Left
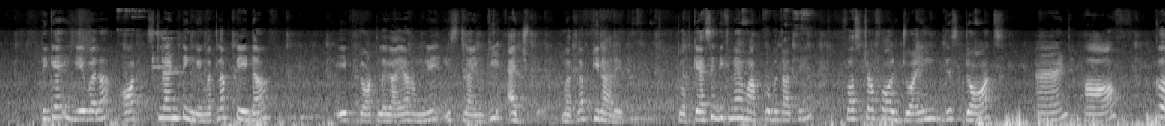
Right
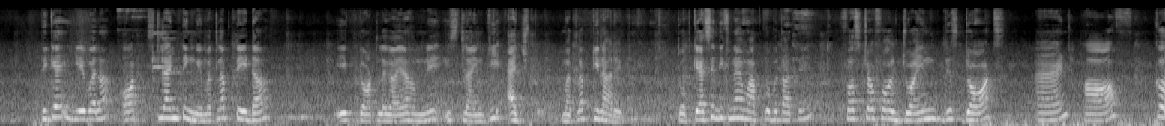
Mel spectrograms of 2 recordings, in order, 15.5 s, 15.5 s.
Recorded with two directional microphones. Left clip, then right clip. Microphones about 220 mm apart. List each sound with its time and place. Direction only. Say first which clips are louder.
0.6 s a woman's voice: right 2 dB; 10° right (ahead or behind)
4.6 s a woman's voice: even; 15° right (ahead or behind)
9.2 s a woman's voice: right 1 dB; 15° right (ahead or behind)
